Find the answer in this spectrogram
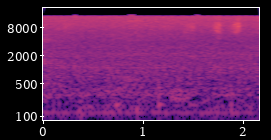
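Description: Quiet auditorium room tone: a faint, even hiss with slight rustling from the seated audience.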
